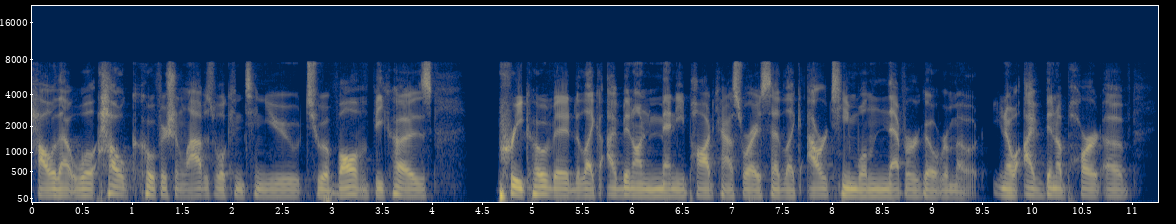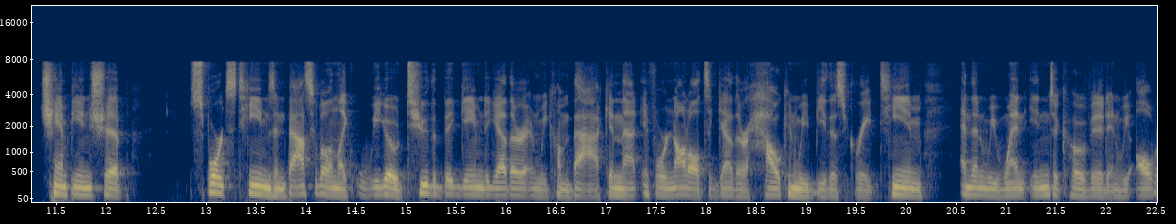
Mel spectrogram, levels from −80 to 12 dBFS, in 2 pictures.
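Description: No technical faults can be heard in this recording.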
